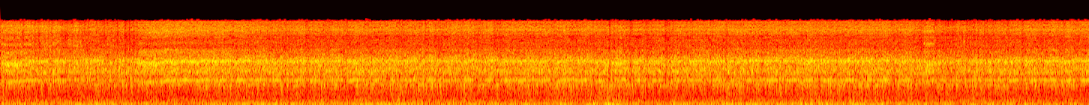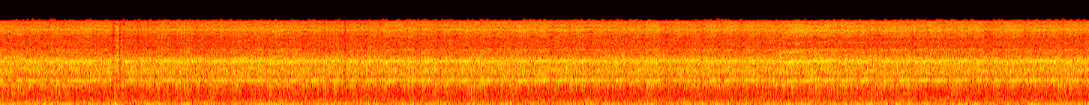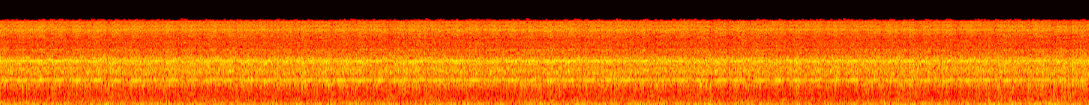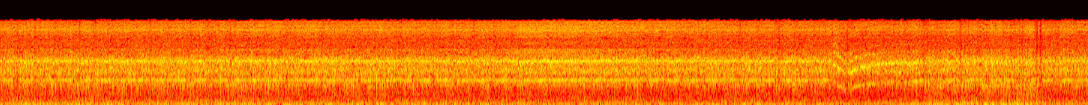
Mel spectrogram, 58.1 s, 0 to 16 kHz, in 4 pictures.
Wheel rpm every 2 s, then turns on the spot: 230, 230, 230, 230, 230, 230, 230, 240, 230, 230, 230, 230, 230, 230, 230, 230, 230, 240, 230, 240, 230, 230, 230, 230, 230, 230, 230, 220, 230.
none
